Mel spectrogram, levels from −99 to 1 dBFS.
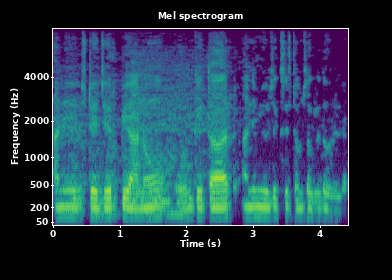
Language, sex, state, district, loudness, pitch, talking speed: Konkani, male, Goa, North and South Goa, -22 LUFS, 105 Hz, 135 wpm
